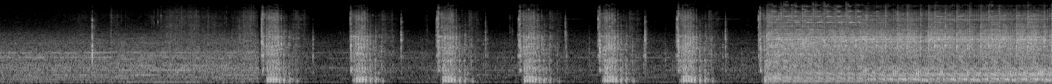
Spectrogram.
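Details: New Stihl MS 462 C-M / MS 661 C-M chainsaw at break-in, chain tension checked: several short throttle blips, then a crisp, high, steady scream at full revs with no misfire or bogging; fresh saw running clean.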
